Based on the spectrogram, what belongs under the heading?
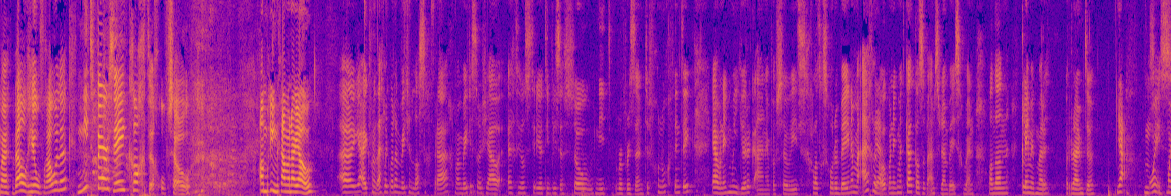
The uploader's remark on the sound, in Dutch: Live vanuit de Melkweg. In deze bonus aflevering nemen we je mee naar de Melkweg in Amsterdam, waar we op internationale vrouwendag live een aflevering opnamen.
